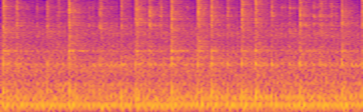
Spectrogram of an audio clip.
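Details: Small engine on break-in, idling richer than intended in a smoky garage with the fan on: a steady, raspy idle with a gently uneven, burbling beat.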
